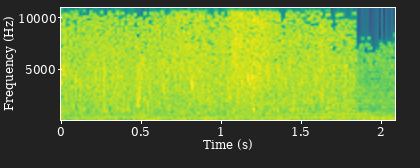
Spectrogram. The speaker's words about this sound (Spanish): Los soldados siguen limpiando el camión. El agua espumosa resbala por el vehículo y cae al suelo.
